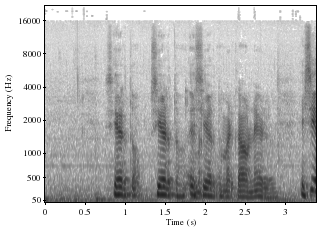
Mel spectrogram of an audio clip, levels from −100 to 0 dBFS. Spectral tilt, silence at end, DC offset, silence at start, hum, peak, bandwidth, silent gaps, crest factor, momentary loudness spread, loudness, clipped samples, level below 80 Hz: -6.5 dB/octave; 0 s; under 0.1%; 0 s; none; -4 dBFS; 15.5 kHz; none; 18 dB; 19 LU; -22 LUFS; under 0.1%; -38 dBFS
